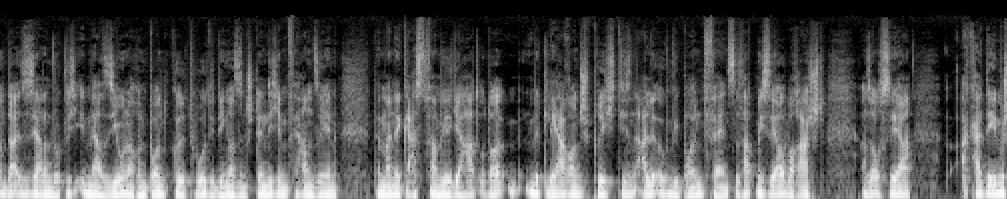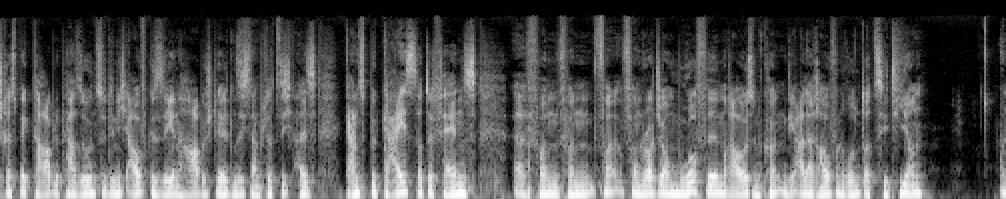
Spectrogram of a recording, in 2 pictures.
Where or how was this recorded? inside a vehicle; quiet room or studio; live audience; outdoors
quiet room or studio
